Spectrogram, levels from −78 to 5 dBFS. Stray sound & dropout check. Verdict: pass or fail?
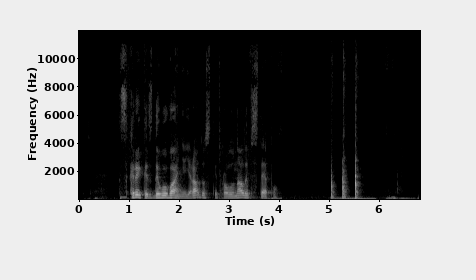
fail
